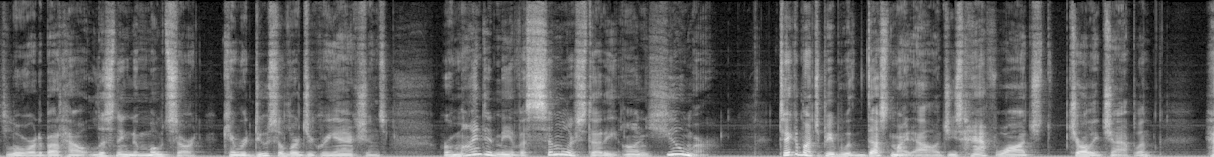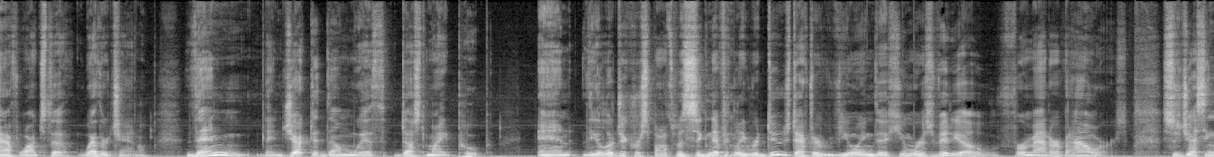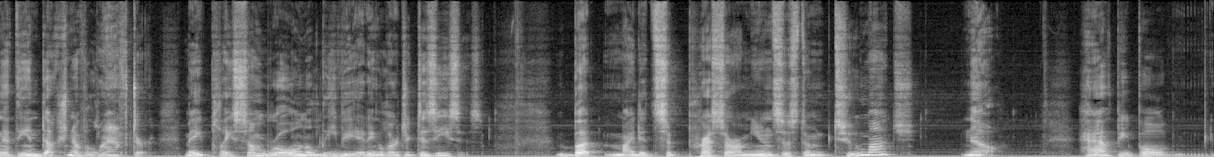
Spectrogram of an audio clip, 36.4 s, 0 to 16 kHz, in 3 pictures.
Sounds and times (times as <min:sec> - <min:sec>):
Speech: 0:00.0 - 0:07.2, 0:07.8 - 0:29.2, 0:29.8 - 0:34.4, 0:35.1 - 0:36.4.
